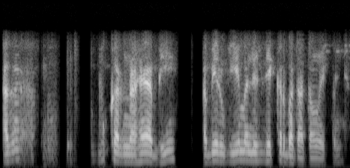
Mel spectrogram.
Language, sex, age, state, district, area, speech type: Urdu, male, 30-45, Delhi, East Delhi, urban, conversation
